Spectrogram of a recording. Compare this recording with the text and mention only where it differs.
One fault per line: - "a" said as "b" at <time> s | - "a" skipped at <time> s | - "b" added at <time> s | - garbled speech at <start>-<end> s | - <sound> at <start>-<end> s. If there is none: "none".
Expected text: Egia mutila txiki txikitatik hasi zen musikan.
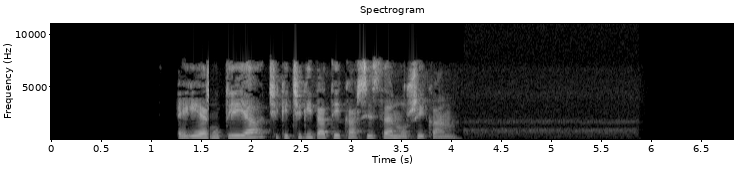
none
